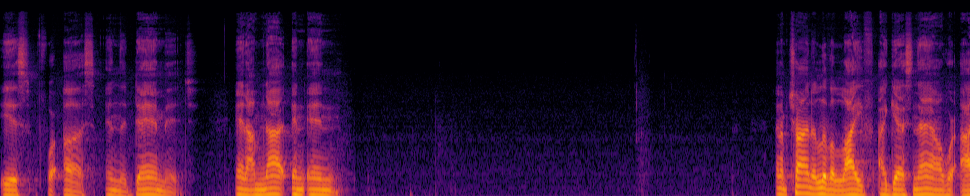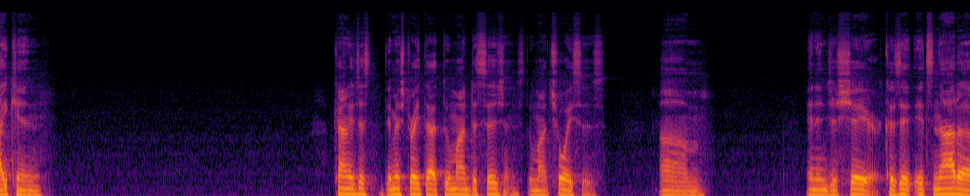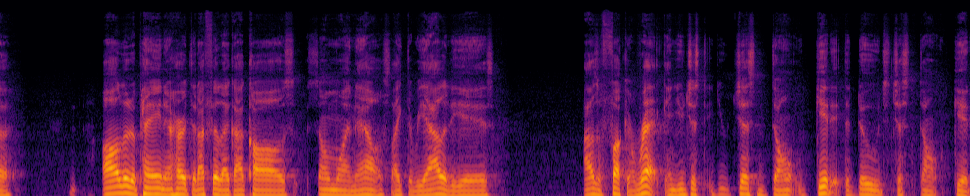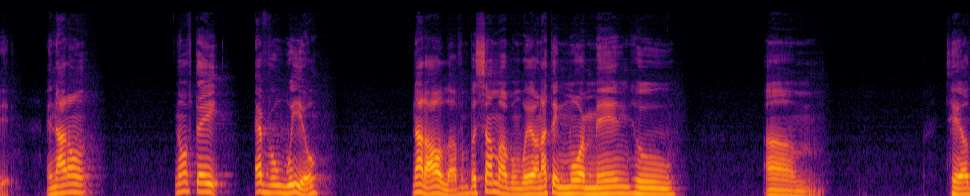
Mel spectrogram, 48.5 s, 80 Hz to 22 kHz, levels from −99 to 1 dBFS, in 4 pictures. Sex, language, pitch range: male, English, 100-125 Hz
